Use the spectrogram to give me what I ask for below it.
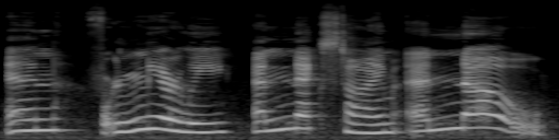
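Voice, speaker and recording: A woman reading picture books aloud to young children in simple, measured phrases, with little asides to her listeners. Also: high-pitched, vocal fry. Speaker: children's storytime reader. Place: at home.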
